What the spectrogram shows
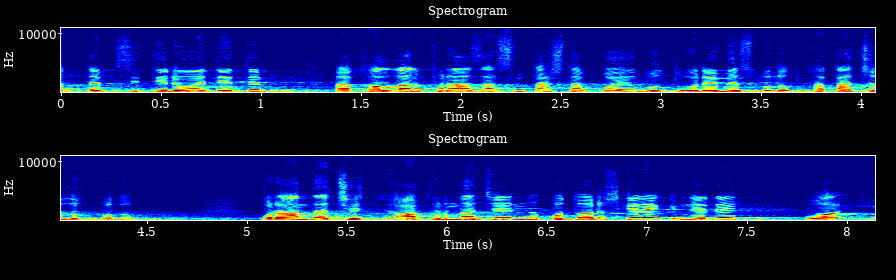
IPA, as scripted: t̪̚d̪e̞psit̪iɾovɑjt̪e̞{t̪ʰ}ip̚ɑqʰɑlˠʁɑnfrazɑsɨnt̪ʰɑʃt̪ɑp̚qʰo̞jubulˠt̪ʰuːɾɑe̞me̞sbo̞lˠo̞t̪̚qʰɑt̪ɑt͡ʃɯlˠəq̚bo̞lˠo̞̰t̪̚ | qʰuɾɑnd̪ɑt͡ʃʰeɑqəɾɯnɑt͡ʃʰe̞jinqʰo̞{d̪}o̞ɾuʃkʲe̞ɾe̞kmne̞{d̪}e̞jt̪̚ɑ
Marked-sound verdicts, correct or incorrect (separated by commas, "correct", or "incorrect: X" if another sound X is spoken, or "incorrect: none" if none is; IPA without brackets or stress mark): incorrect: t̪, incorrect: t̪, correct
